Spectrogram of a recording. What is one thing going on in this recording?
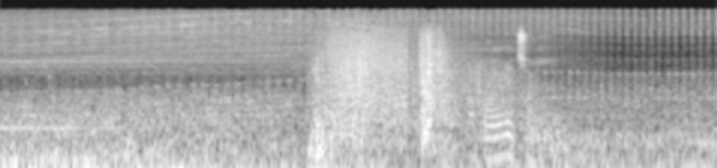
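A submarine's engine hums steadily underwater.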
